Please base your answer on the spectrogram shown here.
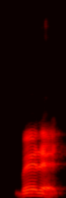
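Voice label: "beret", Malay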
